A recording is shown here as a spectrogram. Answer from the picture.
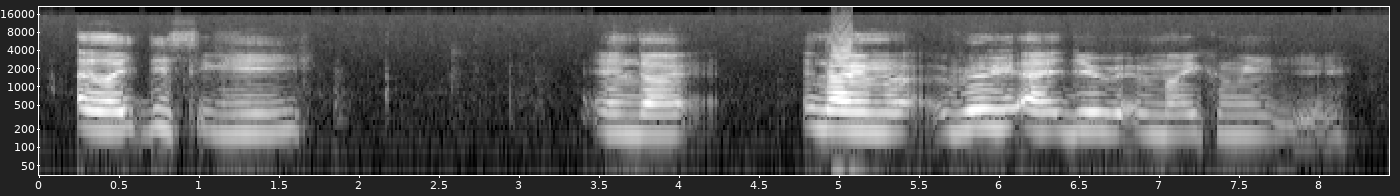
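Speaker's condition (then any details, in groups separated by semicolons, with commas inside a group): Cerebral palsy; hard to understand, slower on some words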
